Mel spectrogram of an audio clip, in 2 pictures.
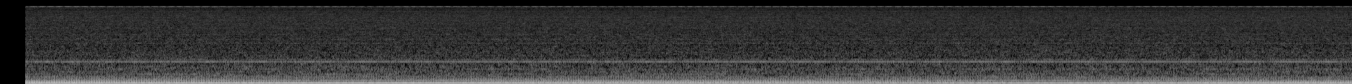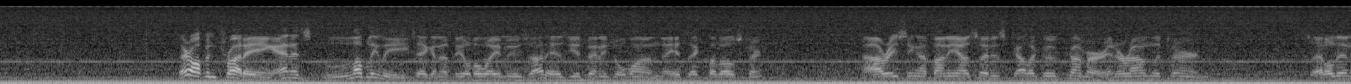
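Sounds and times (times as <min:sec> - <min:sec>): electrical hum with whine and hiss: 0:00.3 - 0:27.0.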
